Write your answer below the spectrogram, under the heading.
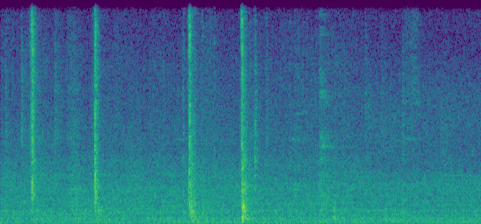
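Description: Steady street background noise with traffic, broken by four sharp knocks or clicks in the first two and a half seconds, the last the loudest.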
